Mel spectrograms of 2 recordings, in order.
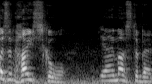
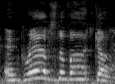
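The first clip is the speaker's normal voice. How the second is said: usual speaking voice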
